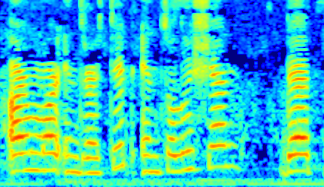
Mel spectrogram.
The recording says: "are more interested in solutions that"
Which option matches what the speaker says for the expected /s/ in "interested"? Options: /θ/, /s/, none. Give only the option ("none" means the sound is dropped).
/s/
